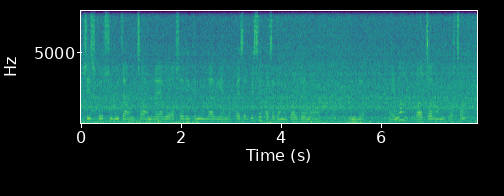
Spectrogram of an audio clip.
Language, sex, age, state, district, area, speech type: Nepali, female, 30-45, West Bengal, Darjeeling, rural, spontaneous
